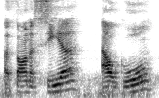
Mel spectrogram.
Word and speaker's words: Athanasia al Ghul: So how you pronounce her name is Athanasia Al Ghul, and that's supposed to be Damian's first appearance of his sister in that universe.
